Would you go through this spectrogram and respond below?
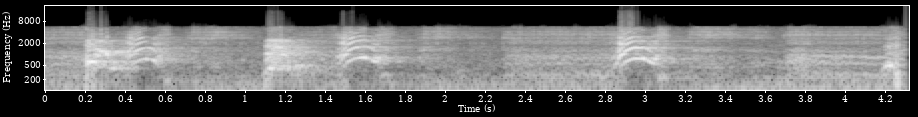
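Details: Pit Bull dog giving short, high yelping barks with a quick rise-and-fall in pitch, about four bursts spread over several seconds, amid a steady background hum.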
